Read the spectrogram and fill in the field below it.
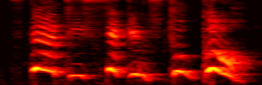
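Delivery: very high, loud witch cry. A narrator's reading. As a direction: shriek the countdown gleefully. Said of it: "cried the Grand High Witch".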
